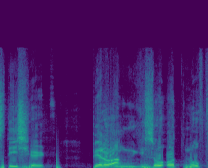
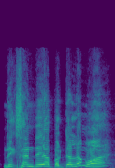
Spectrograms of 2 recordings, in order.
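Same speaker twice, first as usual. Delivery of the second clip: urgent plea; 7 semitones higher, much faster than usual. Real, not acted. Urging congregation to bring guests.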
